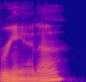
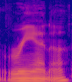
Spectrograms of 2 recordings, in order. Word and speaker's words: Rihanna: Guys, did you actually know it was pronounced Rihanna? – No. – Everyone pronounces her name wrong. If you watch any interview where she introduces herself, she'll call herself Rihanna.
